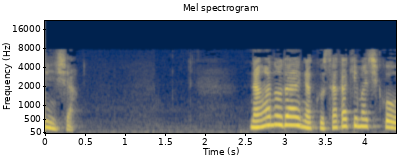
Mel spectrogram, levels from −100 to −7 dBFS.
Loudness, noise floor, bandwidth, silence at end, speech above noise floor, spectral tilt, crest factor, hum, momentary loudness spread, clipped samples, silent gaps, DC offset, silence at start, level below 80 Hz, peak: -18 LUFS; -57 dBFS; 8 kHz; 0 s; 39 dB; -5.5 dB/octave; 18 dB; none; 13 LU; under 0.1%; none; under 0.1%; 0 s; -58 dBFS; -2 dBFS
